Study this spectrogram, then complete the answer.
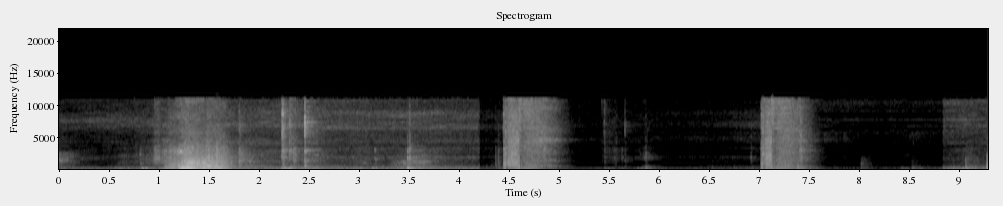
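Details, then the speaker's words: Porter Cable FN250C 16-gauge nailer dry-fired on air after a repair and two or three drops of oil (slight leak noticed at hookup), before loading nails: sharp single air blasts, each cycling cleanly with a short hiss; normal firing. "it help it's fired so it's working now let's put some Nails in it give it a test"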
